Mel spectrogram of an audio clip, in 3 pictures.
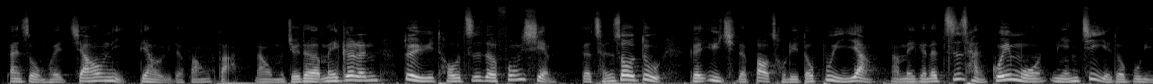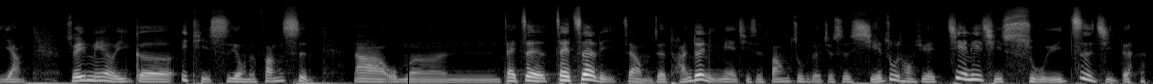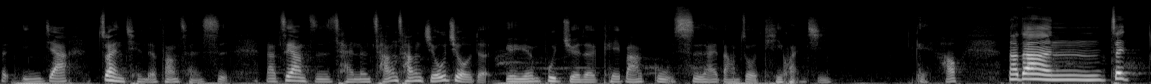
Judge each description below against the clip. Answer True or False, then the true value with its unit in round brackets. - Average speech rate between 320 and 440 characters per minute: False (260 characters per minute)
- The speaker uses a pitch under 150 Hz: True (135 Hz)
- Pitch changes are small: False (6.2 semitones)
